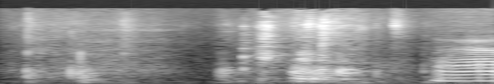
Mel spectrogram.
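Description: A small dog making one short, soft vocal sound about one and a half seconds in, after a couple of faint knocks or rustles near the start.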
